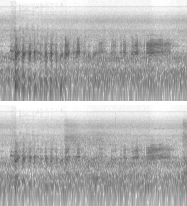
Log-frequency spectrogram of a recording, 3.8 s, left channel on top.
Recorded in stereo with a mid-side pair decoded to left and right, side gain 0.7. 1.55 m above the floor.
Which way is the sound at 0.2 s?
25° left.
